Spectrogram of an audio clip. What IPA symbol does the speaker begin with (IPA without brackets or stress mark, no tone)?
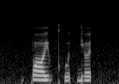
p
